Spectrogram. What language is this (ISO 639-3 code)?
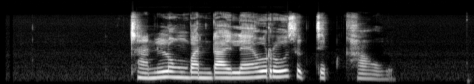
tha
